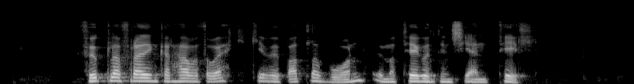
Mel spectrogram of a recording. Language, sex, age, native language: Icelandic, male, 40-49, Icelandic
